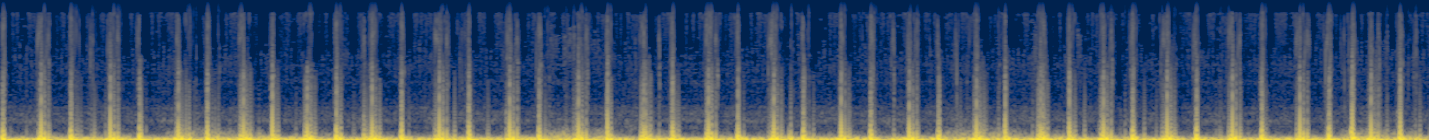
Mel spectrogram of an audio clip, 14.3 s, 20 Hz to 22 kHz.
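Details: ASMR heartbeat sounds during a relaxation livestream: steady, deep double thumps at about 100 beats a minute, muffled and close; heartbeat.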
